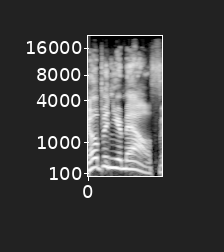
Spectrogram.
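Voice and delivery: high-pitched mock command; old Sicilian lady. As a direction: order it like a no-nonsense matron. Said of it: "this old Sicilian lady was like".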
